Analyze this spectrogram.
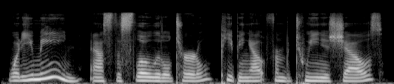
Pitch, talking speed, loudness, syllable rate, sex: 185 Hz, 230 wpm, -17 LUFS, 5.5 syllables/s, female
